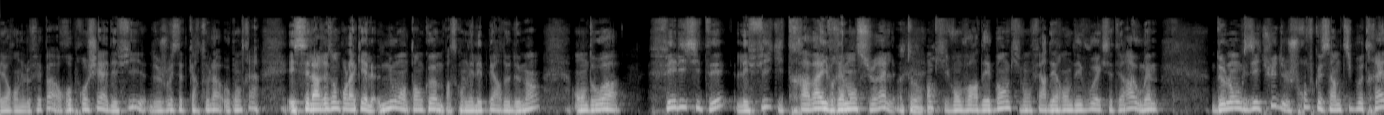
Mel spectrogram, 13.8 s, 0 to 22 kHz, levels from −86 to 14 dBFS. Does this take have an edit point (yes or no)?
yes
